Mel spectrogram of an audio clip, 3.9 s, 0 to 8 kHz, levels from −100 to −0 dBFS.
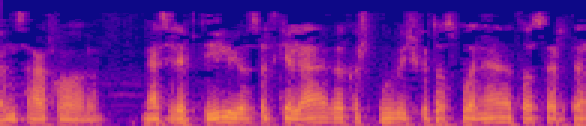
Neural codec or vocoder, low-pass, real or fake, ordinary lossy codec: autoencoder, 48 kHz, 128 numbers a frame, DAC-VAE, trained on Japanese speech; 7.2 kHz; fake; MP3, 24 kbps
